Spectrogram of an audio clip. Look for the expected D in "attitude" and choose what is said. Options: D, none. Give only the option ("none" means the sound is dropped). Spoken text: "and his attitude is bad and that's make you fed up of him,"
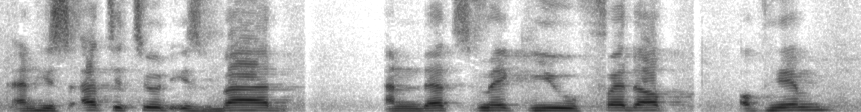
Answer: D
